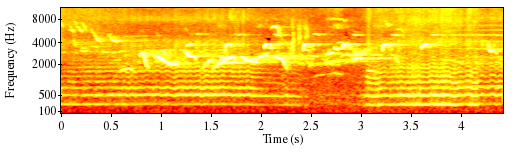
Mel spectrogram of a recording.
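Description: Forest ambience in a cartoon soundtrack: a steady buzzing drone with short, high chirping bird calls over it. The drone stops for a moment a little past the middle, then comes back.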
